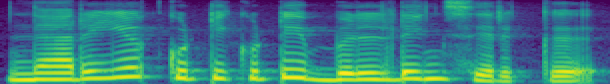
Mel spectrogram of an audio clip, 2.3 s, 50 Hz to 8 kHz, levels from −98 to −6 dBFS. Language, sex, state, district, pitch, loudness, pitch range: Tamil, female, Tamil Nadu, Nilgiris, 245 Hz, -14 LUFS, 215-270 Hz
